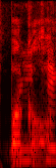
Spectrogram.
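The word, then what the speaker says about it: buccal: oh my God is is it Buckle or is it bu I feel like it should be pronounced bu but from what I understand it's Buckle yeah where you take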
